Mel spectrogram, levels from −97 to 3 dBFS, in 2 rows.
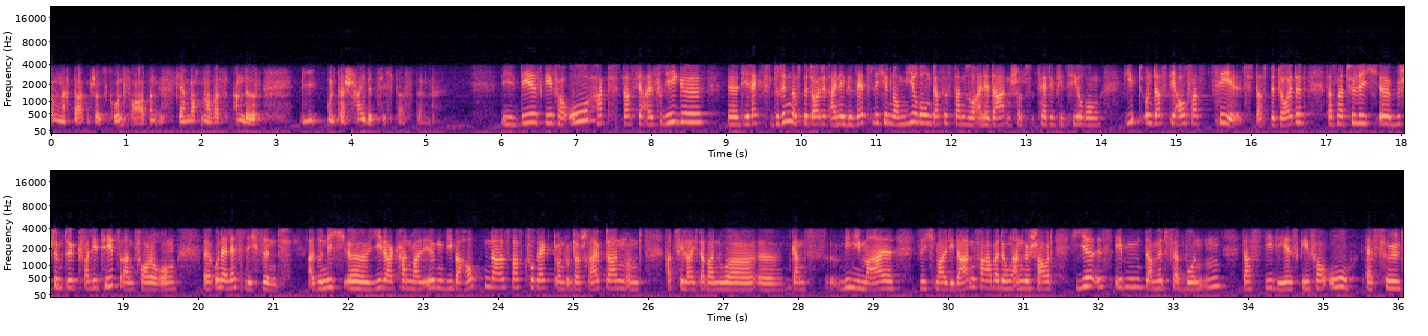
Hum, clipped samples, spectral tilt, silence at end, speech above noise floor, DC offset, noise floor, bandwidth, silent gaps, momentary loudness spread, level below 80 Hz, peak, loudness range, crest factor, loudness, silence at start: none; under 0.1%; -6.5 dB/octave; 0 s; 28 dB; under 0.1%; -47 dBFS; 4.1 kHz; none; 11 LU; -56 dBFS; 0 dBFS; 4 LU; 20 dB; -18 LUFS; 0 s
